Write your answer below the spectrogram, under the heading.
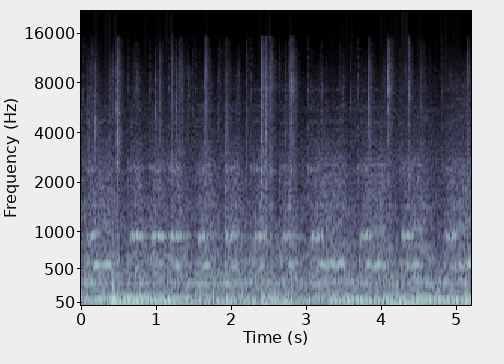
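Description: A large fishing reel being cranked against a hooked fish, giving a stuttering whine in short repeated pulses mixed with rapid clicking, over a steady low rumble.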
